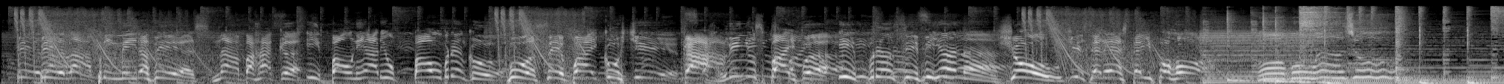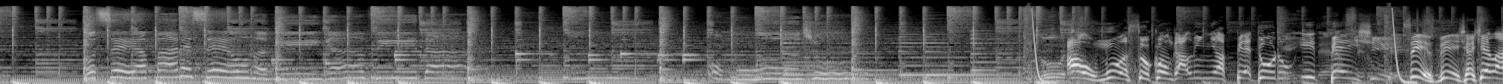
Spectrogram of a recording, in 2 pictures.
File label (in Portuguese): vinheta locutor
